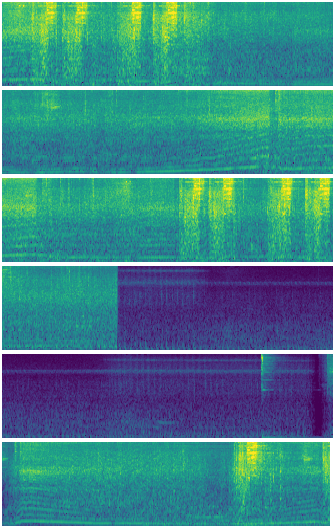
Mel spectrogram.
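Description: Crates smash with sharp cracks as a car drives through them.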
